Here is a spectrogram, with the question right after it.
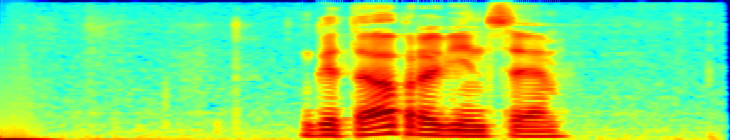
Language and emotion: Russian, neutral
